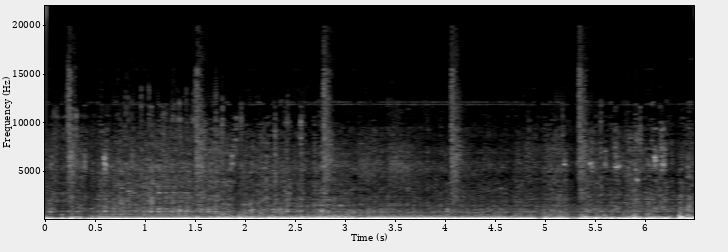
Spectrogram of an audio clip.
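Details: 1995 Chevy Impala SS driving at night just after the engine was washed: the drone stumbles, sags and briefly cuts out. Misfire from water in the Opti-Spark distributor; it idles fine but acts up at operating temperature.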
